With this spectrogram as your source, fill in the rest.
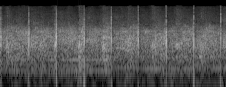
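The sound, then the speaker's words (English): A crowd at a religious service applauds steadily as a hand clap of praise to the Lord, with sharper claps landing together in a regular beat about twice a second over a dense wash of clapping hands, loud throughout. “Let's give him a real good hand clap of praise tonight if you love him.”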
